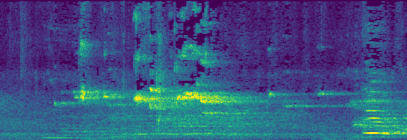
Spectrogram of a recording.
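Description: Basketball game noise in a large echoing gym: sneakers squeaking on the hardwood floor and a ball bouncing, with players' voices, and a loud shout near the end.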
